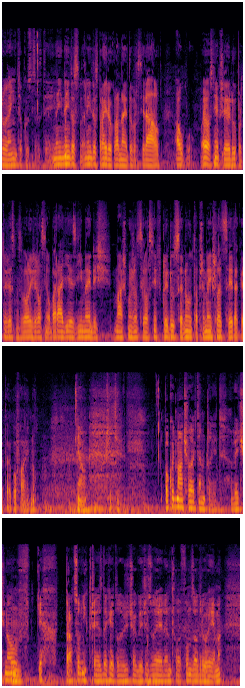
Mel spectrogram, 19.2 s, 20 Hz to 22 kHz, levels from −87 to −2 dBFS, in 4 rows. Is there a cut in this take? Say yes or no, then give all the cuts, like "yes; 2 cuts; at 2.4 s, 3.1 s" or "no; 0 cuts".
no; 0 cuts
